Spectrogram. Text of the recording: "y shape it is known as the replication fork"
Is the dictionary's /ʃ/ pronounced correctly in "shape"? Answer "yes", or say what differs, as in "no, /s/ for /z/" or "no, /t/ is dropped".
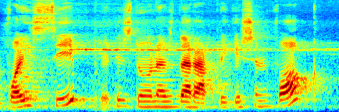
no, /s/ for /ʃ/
